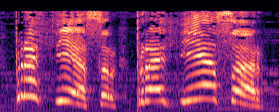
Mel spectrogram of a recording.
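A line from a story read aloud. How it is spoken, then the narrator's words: Alarmed nurse shouting. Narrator (Russian): всполошенная медсестра кричала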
